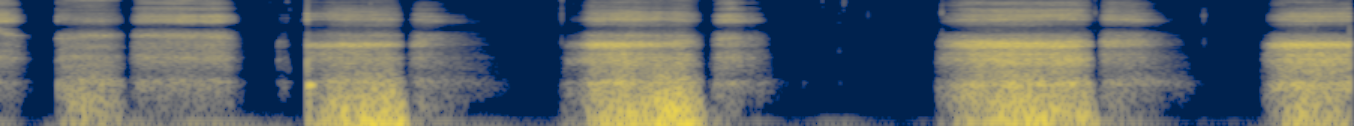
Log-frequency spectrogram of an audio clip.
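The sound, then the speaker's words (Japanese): Heavy, rough breathing: a series of loud, breathy inhales and exhales separated by short silent pauses, some drawn out and sighing, with no speech. “やらしい音、息まですっごい荒い。”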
